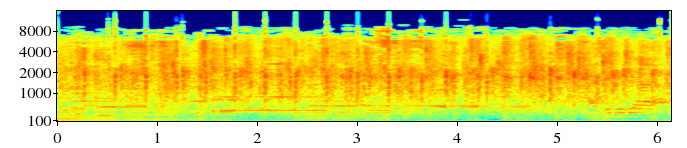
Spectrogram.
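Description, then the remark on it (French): A church audience applauds and cheers as an offering of acclamation to God, in a dense, steady wave of clapping and shouts, loud throughout, with a sustained keyboard chord humming underneath and voices mixed into the crowd noise. “Sois à l'honneur notre Père et reçois donc cette offrande d'acclamation.”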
